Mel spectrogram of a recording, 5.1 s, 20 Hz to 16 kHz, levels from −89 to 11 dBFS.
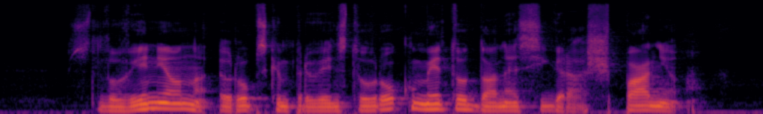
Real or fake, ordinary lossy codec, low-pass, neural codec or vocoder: real; none; 14.4 kHz; none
